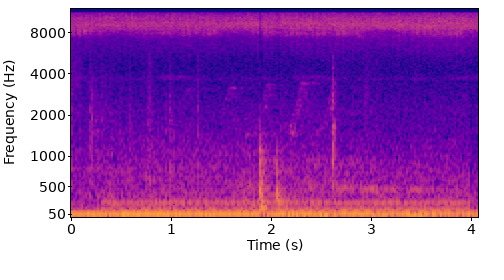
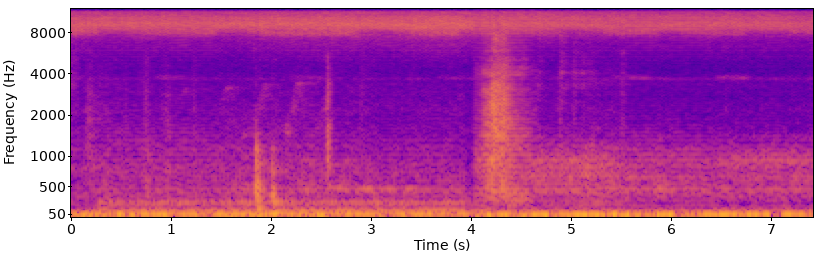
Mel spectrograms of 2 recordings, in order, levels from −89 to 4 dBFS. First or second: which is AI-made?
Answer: second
